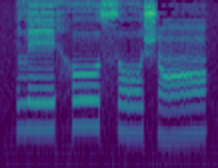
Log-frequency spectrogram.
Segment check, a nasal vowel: present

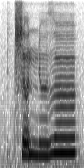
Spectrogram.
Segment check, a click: absent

